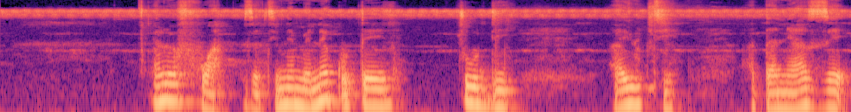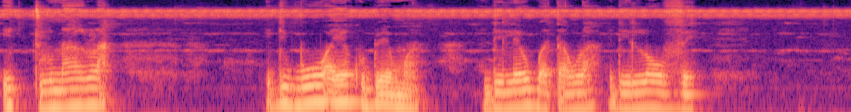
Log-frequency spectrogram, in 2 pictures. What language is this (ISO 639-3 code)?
kpo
